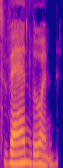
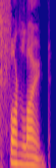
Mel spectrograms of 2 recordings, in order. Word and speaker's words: van Luyn: So it's a Dutch surname, actually. So not far from where you are. It's Van Luyn. If you pronounce it like a Dutch person, though, as my dad would, because he hates the, you know, English pronunciation, it's Van Loon.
